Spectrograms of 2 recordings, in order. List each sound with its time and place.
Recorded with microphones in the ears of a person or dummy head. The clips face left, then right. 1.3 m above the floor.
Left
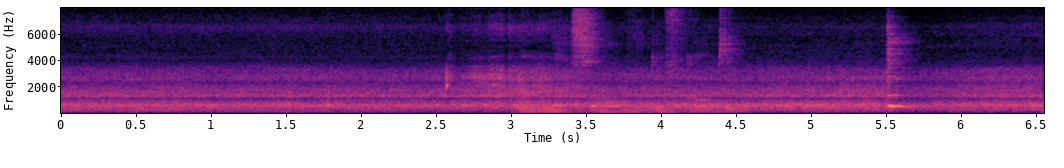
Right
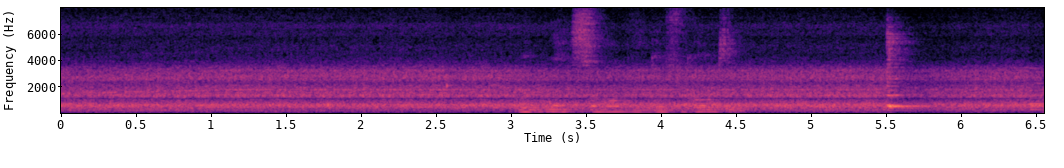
3.0 s a man speaking: centre (ahead or behind), 2.5 m
5.5 s a cowbell: 45° right (ahead or behind), 4.5 m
